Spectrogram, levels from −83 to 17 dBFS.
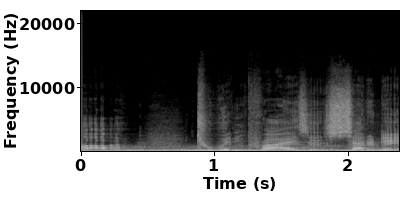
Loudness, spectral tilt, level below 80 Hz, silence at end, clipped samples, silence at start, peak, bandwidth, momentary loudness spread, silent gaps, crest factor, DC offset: -19 LUFS; -5 dB/octave; -28 dBFS; 0 s; under 0.1%; 0 s; -6 dBFS; 12 kHz; 8 LU; none; 12 dB; under 0.1%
